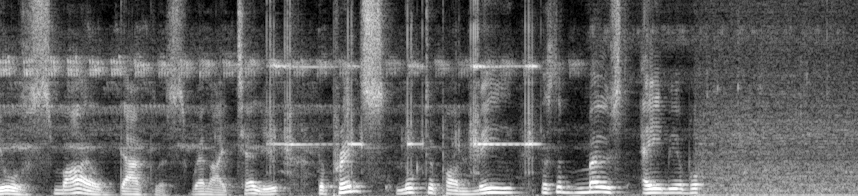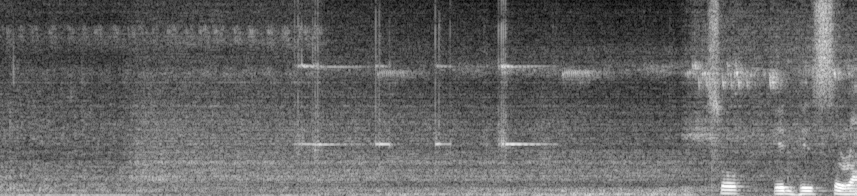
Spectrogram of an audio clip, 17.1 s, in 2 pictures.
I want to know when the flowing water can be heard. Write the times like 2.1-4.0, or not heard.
6.9-16.9.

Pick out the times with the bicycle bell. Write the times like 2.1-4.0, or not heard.
2.6-5.5, 11.5-14.2.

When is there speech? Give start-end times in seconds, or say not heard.
0.0-7.0, 15.7-17.1.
